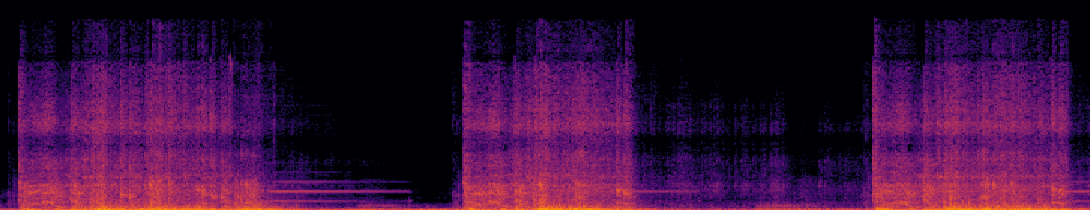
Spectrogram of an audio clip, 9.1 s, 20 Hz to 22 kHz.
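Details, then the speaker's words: 5.9L 24-valve Cummins diesel, crank sensor ground wire fixed: cold engine catches with deep, lumpy bursts swelling and fading about four pulses a second, rolling coal. Cold diesel start. "There she goes, boys. Rolling coal."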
